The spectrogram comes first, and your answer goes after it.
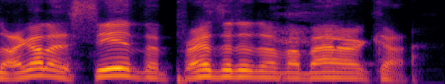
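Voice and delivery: put-on American accent. Speaker imitates Gerard Butler in a film parody, Gerard Butler's put-on American accent. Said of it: "This is my American accent".

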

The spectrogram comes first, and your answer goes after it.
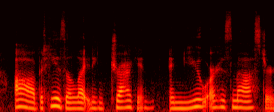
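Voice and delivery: plain reading voice

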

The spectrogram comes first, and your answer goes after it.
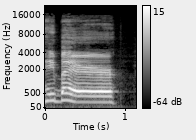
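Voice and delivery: yelling loudly. Playing a character making himself big in front of a bear: yelling at a bear. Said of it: "more specifically yelling".

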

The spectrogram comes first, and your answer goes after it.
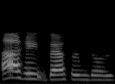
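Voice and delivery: muttered under breath. Quoting a video game character's line again, muttered under your breath. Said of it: "I muttered that one under my breath".

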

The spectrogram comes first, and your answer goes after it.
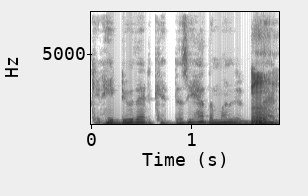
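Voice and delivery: put-on loud whisper. Retelling a grandmother's aside to a mother: imitating a loud whisper. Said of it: "she kinda whispered, but it was still loud enough".

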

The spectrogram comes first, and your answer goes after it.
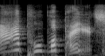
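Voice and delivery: prospector voice, pitched very high. Joking about someone who was out in the car: prospector voice. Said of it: "I have to say it like a prospector".

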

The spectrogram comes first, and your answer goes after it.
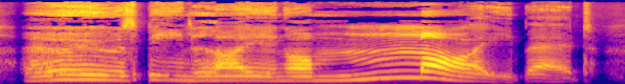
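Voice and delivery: slow growly bear voice, "on" stretched. Narrating a story, voicing the father bear in a growly voice. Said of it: "said the father bear in a growly voice".

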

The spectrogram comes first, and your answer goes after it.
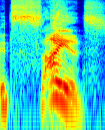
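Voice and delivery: play-acted excited shriek, very high. Showing how Bill Nye screams a word: screaming like Bill Nye. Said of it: "he always screams the word science".

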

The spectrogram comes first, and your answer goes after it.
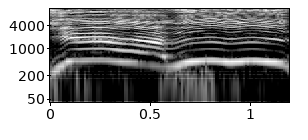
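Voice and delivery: very high, forced, lame, fake celebratory whoop. Retelling a movie scene where a character celebrates: imitating forced celebrating. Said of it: "That felt so forced and lame".

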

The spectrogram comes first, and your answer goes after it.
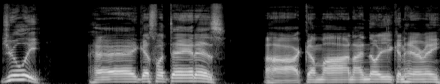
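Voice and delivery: bellowing camel voice. A camel in an ad pestering people in a crowded office, bellowing camel voice. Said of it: "he bellows".

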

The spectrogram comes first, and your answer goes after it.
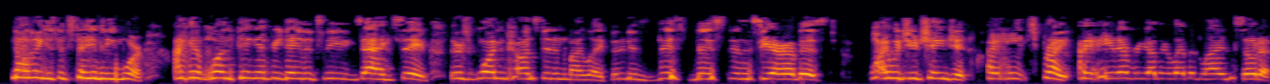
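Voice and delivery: enraged, high-pitched, furious yelling rant. Recounting a man yelling from his car, retelling a furious yell. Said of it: "how loud he was yelling".

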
